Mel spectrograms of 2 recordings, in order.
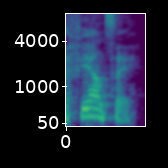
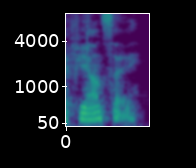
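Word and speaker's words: fiancé: seem fair but actually if you add an extra e to this word it's used for females but the pronunciation is exactly the same okay so I'd like you to meet my fiance could be for a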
